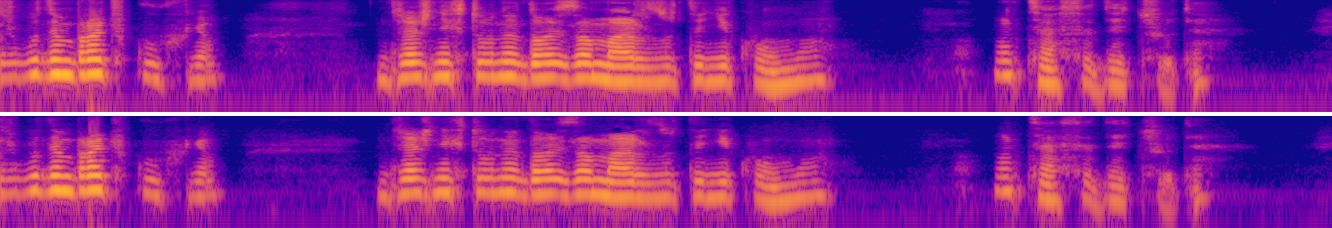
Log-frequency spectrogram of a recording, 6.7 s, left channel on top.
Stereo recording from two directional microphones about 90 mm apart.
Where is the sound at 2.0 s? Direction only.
35° left (ahead or behind).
